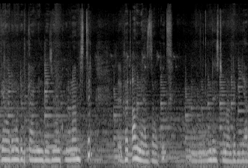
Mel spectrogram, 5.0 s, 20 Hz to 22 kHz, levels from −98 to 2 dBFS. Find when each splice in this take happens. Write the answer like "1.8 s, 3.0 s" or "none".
none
